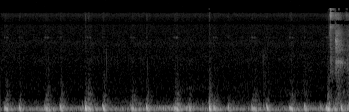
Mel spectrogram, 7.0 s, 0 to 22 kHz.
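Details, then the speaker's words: Own heartbeat played to a speaker through a Littmann CORE stethoscope while seated at baseline after about two cups of coffee, steady regular paired thumps, pulse oximeter about 78 bpm: normal resting heartbeat. "Okay, so I'm hanging around 78. Fluctuates a little bit, but you know, as you do, hanging around 78."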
